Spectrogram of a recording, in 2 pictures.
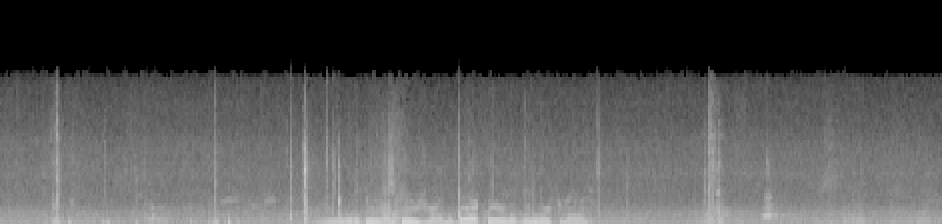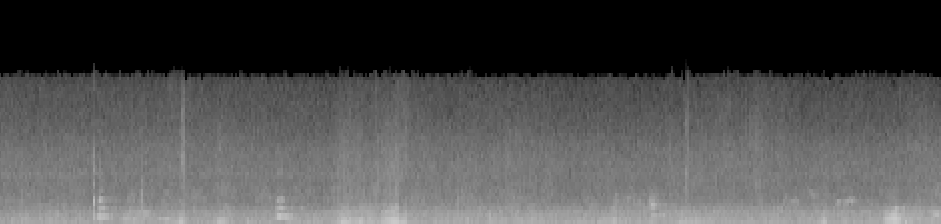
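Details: Buzzing of African honey bees during removal of their hive, when the colony is being killed: a low drone that swells into a loud, tonal whine for about three seconds, then settles back into a softer hum with scattered taps and clicks.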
